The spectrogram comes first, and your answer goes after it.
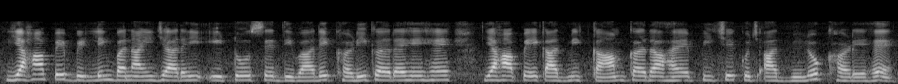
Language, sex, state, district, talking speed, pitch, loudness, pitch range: Hindi, female, Haryana, Jhajjar, 180 wpm, 195 Hz, -19 LUFS, 185-200 Hz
